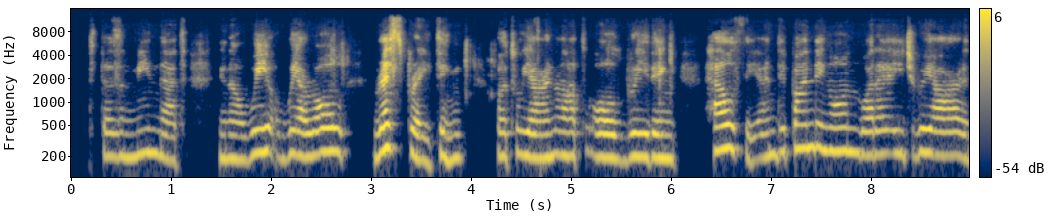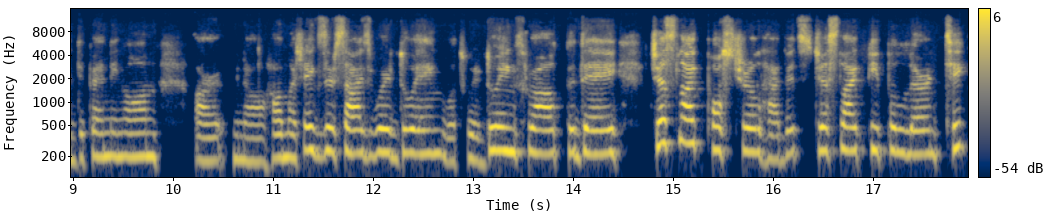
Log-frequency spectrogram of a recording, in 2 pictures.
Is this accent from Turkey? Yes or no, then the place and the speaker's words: yes; Turkey; now in London, United Kingdom; I'm originally from Turkey. I'm Turkish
